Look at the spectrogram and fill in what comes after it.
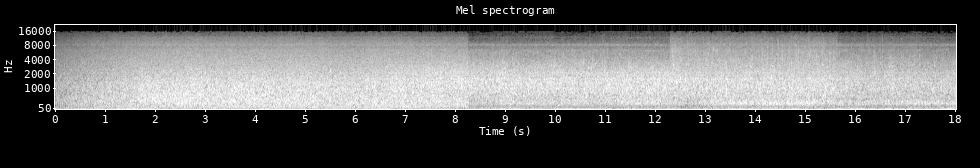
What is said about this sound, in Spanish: Las lluvias forman parte de una tormenta que ha tenido lugar en la montaña y que ha hecho crecer el río 3 metros, arrasando todo a su paso.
